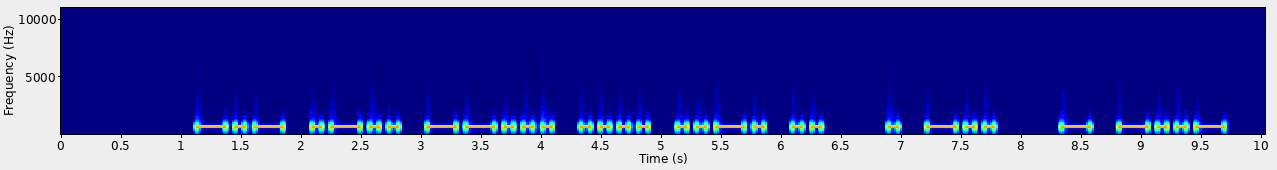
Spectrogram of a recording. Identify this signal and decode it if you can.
Morse code, heard as a keyed tone, about 15 wpm, 700 Hz. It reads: KL7HFI ED TX
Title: K1USN SST QSO Practice - 15wpm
